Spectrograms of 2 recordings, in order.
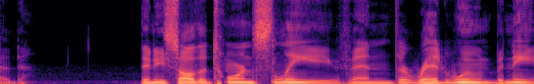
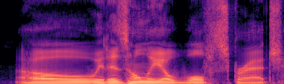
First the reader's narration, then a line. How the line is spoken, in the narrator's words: Harold answered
